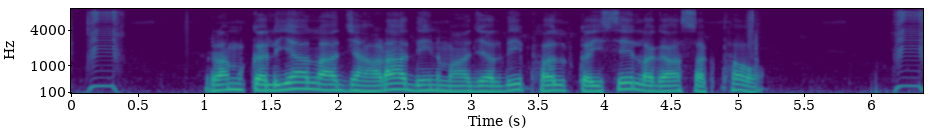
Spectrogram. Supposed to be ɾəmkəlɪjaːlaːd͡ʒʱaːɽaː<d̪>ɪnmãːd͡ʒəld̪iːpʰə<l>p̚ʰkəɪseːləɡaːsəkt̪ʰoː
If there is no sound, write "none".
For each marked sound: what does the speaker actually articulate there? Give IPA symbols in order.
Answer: d̪, l

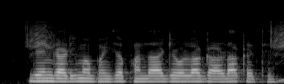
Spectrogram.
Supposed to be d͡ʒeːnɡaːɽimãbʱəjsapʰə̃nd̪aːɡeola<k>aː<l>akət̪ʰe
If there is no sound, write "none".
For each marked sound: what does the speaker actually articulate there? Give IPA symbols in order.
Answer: ɡ, ɽ

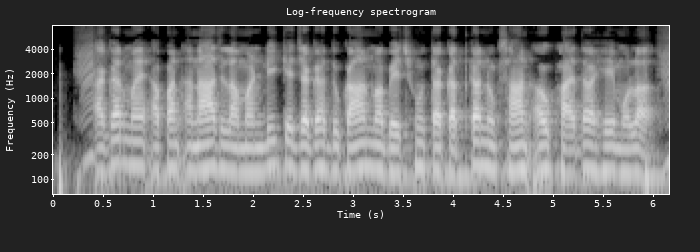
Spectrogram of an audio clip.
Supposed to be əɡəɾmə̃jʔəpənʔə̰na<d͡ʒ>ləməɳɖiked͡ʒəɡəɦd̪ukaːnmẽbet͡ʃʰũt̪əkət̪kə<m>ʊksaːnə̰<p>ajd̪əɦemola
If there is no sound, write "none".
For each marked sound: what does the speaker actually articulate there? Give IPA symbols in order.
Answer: d͡ʒ, n, pʰ

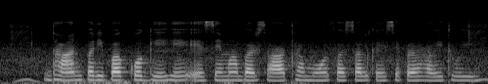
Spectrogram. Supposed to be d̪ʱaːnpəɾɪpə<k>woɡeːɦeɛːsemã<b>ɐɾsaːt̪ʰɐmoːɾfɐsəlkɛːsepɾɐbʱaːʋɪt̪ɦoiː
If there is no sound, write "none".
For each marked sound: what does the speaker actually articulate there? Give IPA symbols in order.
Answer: k, b

